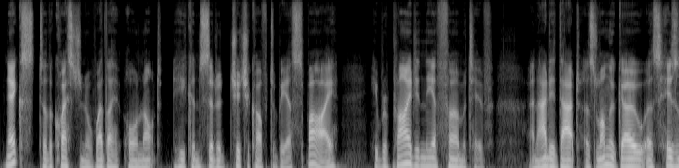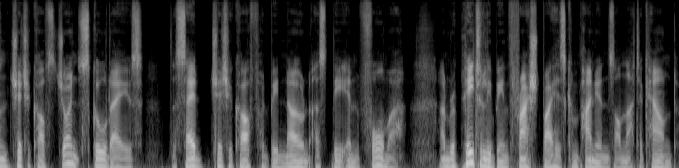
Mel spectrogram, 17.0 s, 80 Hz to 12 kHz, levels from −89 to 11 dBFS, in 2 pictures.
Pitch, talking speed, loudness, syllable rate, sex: 100 Hz, 180 wpm, -22 LUFS, 5.3 syllables/s, male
